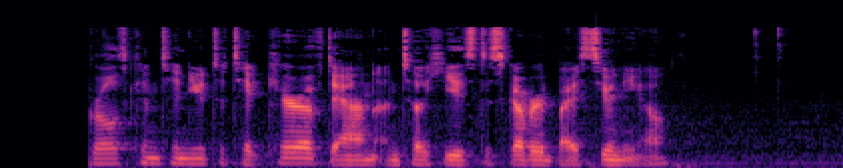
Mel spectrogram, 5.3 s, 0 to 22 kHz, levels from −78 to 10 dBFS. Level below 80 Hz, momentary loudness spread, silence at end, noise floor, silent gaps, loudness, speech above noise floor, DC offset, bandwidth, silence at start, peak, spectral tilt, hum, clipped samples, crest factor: -54 dBFS; 12 LU; 1 s; -48 dBFS; none; -18 LUFS; 29 dB; under 0.1%; 12 kHz; 0.55 s; 0 dBFS; -2 dB/octave; none; under 0.1%; 22 dB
